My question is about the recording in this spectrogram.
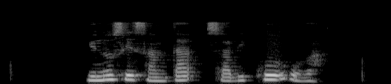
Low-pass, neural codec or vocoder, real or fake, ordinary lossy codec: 7.2 kHz; none; real; AAC, 32 kbps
